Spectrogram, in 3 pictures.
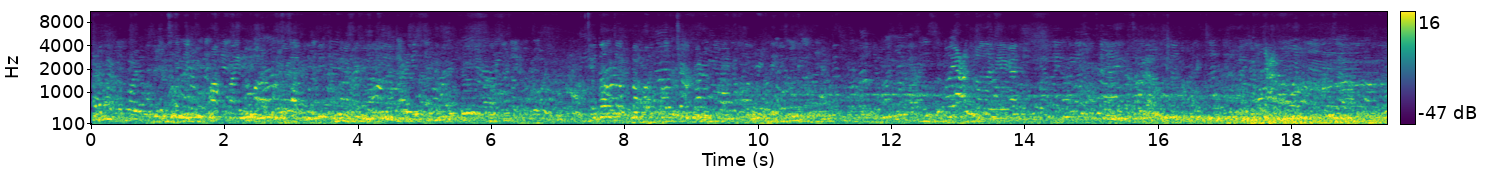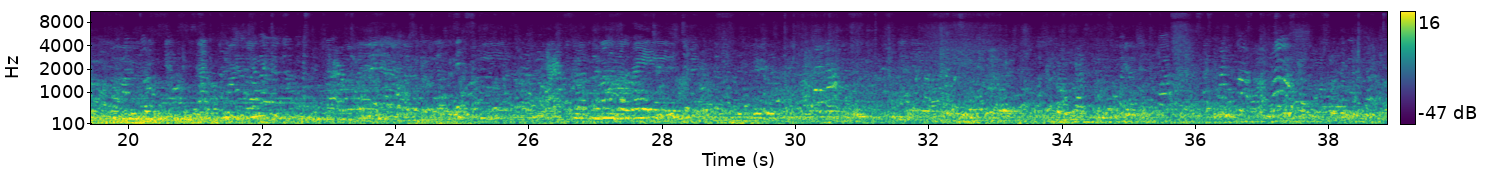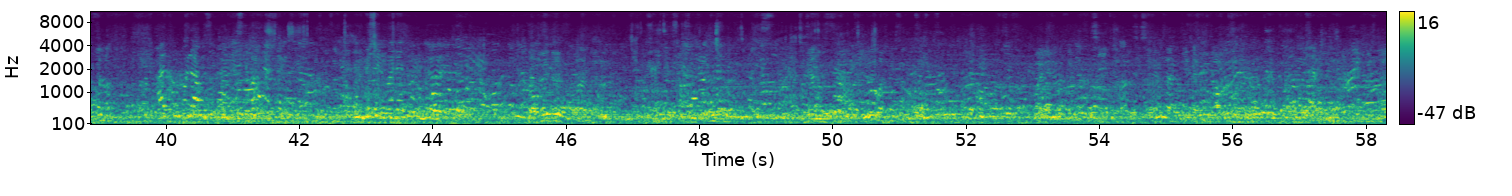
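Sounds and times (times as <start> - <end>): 
people in a queue: 0.0 - 58.2.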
